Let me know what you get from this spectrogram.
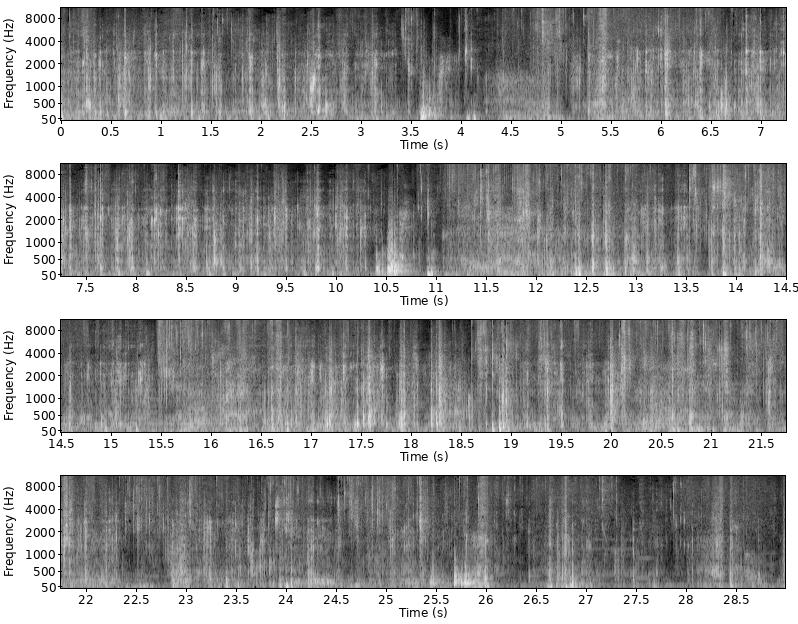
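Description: Close-miked eating: biting into and chewing sauce-glazed fried chicken, with many small clicks, crackles and wet mouth sounds.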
